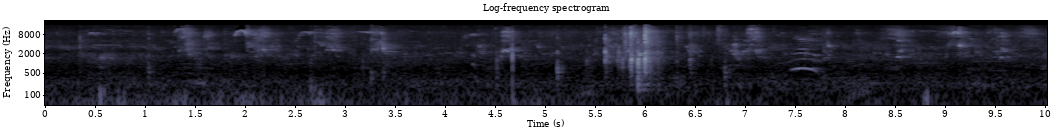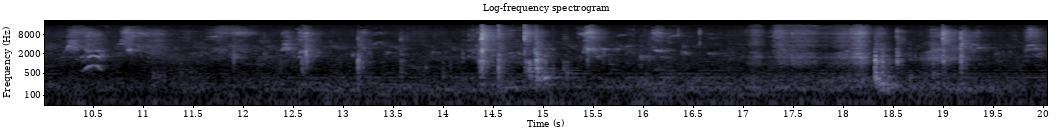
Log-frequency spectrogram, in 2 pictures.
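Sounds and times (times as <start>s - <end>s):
birds chirping and calling: 0.1s - 20.0s.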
